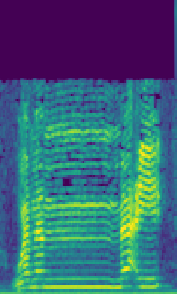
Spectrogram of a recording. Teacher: النون هنا بتضغم في الميم وكانها غير موجوده · Term: ادغام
